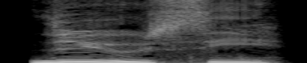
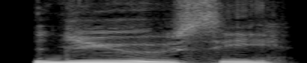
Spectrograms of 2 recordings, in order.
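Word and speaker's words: λύουσι: The stem and ending is usi, so together that would create lusi. Try to pronounce the ypsilon there with the e, almost e sound, and then the digraph omicron ypsilon as u. Lucy, Lucy.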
